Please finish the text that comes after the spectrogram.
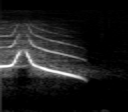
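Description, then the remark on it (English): A single piercing long-distance whistle of the Silbo whistled language by an expert whistler, rising briefly before sliding down in one long, clear glide for under a second, with no talking around it. “In Silbo, words and phrases are formed by varying the pitch of the whistle.”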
